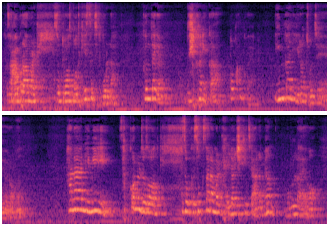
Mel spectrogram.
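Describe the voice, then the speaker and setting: A woman preacher giving a sermon in a church, telling a story with lively acted-out dialogue. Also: a little high, a little fast, slight background noise. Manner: animated storytelling, acting out dialogue. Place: church sanctuary. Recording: echoey church hall from far off.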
